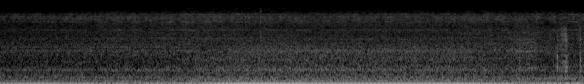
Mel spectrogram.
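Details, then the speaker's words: Scion FR-S/Subaru BRZ with low power and stumble, code P000A intake cam bank 1 slow performance, VVT actively commanded on bank 1: deep rough idle swelling and sagging every second or two; sticking intake cam phaser, solenoid suspected. "It's definitely running rougher. And you can see it's oscillating. And you can hear it oscillating."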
